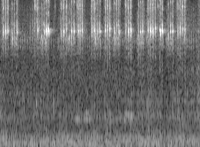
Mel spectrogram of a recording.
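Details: Cricket chirping in bursts, a bright high-pitched pulsed trill repeated about every half second, with short gaps between chirps and no other sounds.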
